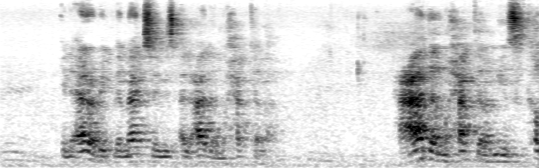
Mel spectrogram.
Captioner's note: speaks arabic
